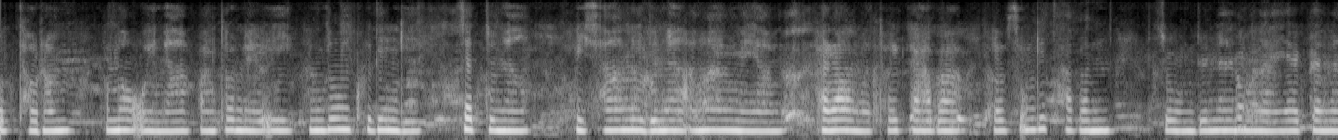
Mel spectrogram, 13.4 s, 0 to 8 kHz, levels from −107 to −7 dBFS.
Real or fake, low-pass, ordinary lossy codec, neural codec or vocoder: fake; none; none; codec, 16 kHz, 4 kbps, FreqCodec, smaller model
